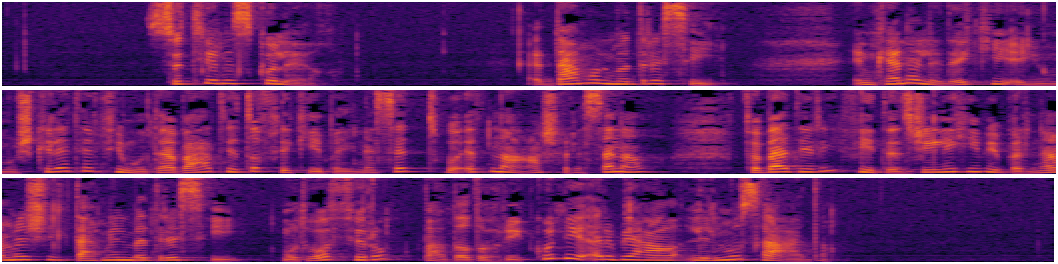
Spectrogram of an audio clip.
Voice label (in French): arabe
